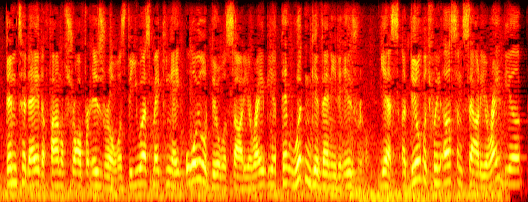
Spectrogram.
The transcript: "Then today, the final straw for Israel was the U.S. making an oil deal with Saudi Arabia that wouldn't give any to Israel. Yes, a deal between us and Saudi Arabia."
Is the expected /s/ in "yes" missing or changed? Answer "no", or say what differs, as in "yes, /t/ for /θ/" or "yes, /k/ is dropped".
no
